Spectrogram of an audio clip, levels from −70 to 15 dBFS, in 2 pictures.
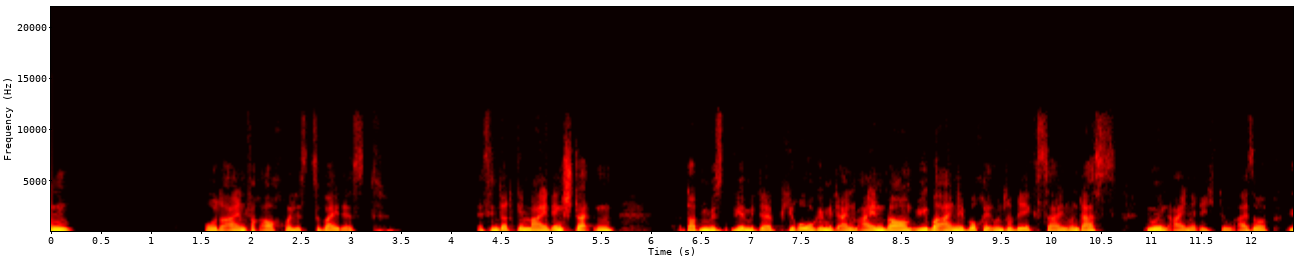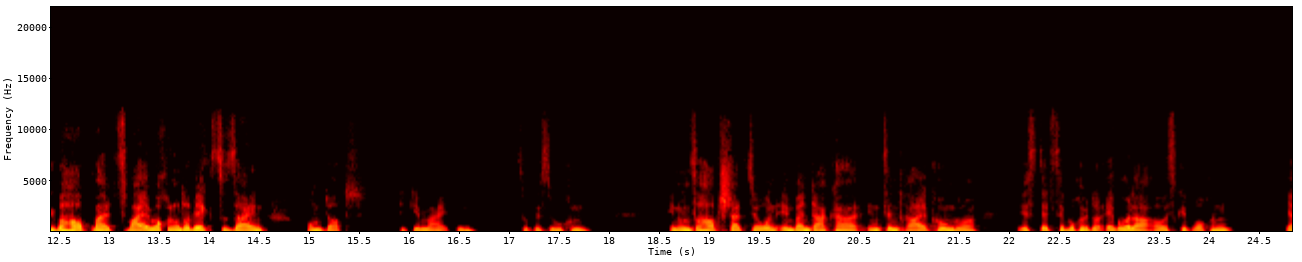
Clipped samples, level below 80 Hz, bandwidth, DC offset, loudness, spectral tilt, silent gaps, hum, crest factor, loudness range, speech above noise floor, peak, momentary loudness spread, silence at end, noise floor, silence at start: under 0.1%; -52 dBFS; 11.5 kHz; under 0.1%; -21 LUFS; -8 dB/octave; none; none; 18 dB; 7 LU; 48 dB; -4 dBFS; 12 LU; 0 s; -67 dBFS; 0 s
